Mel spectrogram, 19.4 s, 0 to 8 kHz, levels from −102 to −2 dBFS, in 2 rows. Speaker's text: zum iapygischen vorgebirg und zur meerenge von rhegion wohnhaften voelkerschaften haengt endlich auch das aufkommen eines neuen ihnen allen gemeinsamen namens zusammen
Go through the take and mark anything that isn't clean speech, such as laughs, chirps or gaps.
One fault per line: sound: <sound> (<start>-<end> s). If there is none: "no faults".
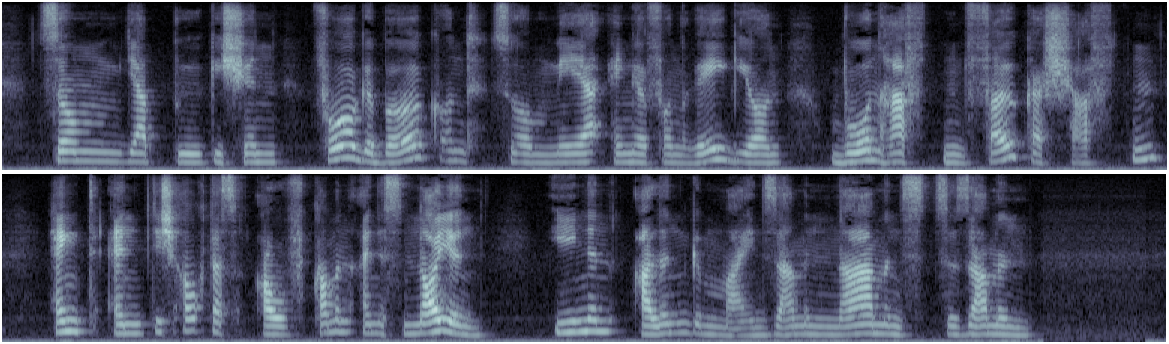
no faults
